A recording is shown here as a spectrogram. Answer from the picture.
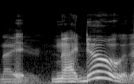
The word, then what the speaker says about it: Naidoo: I believe I said the name right. – Almost, Naidoo.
